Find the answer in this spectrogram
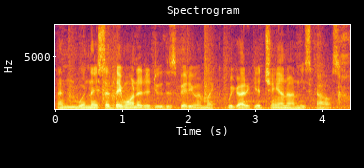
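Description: A man with a very deep, low pitch speaks at a moderate pace. His intonation is monotone and flat, with noticeable background noise. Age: 50s. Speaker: rock drummer. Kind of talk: casual interview. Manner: hesitant, with fillers and repeats.

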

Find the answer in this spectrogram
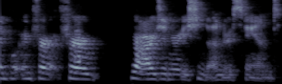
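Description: A woman with a New Jersey accent talks at a fairly quick pace. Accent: American (New Jersey). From New Jersey suburbs. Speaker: podcast co-host. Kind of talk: casual interview.

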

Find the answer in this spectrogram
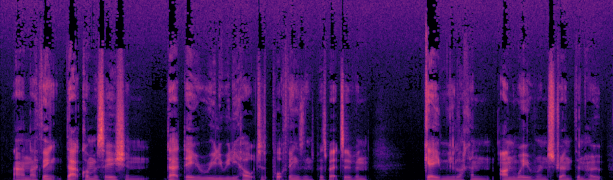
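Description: A man with a London accent, fairly low in pitch, at a fairly quick pace with monotone, flat intonation, in a dry, close sound with no echo. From East London, England (moved from Holland at four). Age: young. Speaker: podcast guest sharing life story. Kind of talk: casual interview. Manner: halting, hesitant.

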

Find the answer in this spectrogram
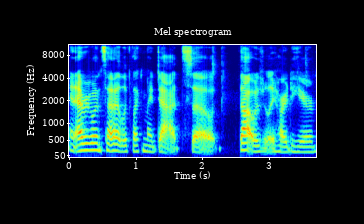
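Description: A woman mumbles with ordinary pitch variation. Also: very clean recording, silent background. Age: 20s. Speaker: vet clinic worker, host's sister. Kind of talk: casual chat. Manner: mumbling.

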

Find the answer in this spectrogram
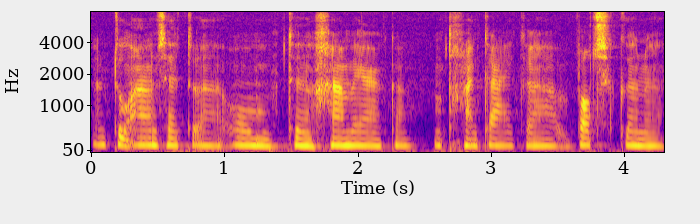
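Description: The delivery is monotone, with flat intonation, at a fairly slow pace. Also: woman. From Leiden, Netherlands. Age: 30s. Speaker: single mother on welfare. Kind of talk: interview testimony.

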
